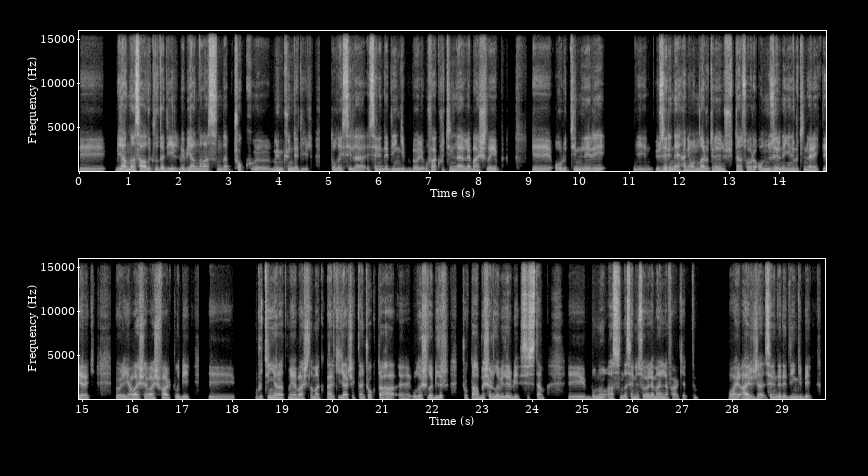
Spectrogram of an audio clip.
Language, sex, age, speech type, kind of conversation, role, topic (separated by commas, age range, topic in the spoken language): Turkish, male, 30-34, conversation, advice, user, Rutin bozulduktan sonra yeniden düzene dönmekte neden zorlanıyorum?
